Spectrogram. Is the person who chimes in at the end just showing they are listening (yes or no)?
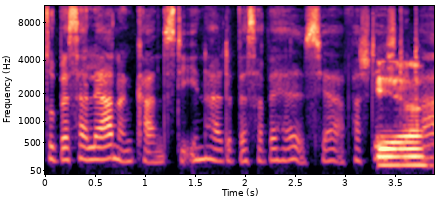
no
